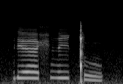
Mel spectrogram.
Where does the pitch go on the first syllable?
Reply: high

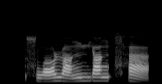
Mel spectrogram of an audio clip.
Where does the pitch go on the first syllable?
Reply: rising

